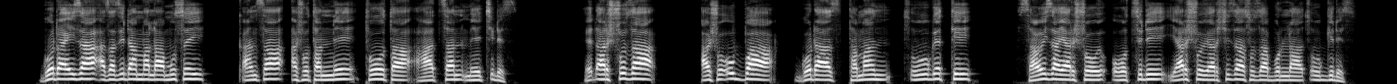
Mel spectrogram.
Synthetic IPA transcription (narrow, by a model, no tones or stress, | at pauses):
ɡɔd̪ɐɪzɐːzɐzɪd̪ɐmɐlɐmʊsɛj | kʼɐnsɐɐʃ̬ɔt̪ɐnːɛt̪oːt̪ɐhaːt͡sːɐnme̞ːt͡ʃʼːɪd̪ɛs | hɛɗɐɾʃɔzɐ | ɐʃɔʊbːaː | ɡɔd̪aːst̪ɐmɐnt͡sʼuːɡɛt̪ːɪ | sɐwɪzɐjɐɾʃɔoːt͡sːɪd̪ɪjɐɾʃɔjɐɾʃɪzasɔzɐbɔlːɐt͡sʼuːɡɪd̪ɛs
